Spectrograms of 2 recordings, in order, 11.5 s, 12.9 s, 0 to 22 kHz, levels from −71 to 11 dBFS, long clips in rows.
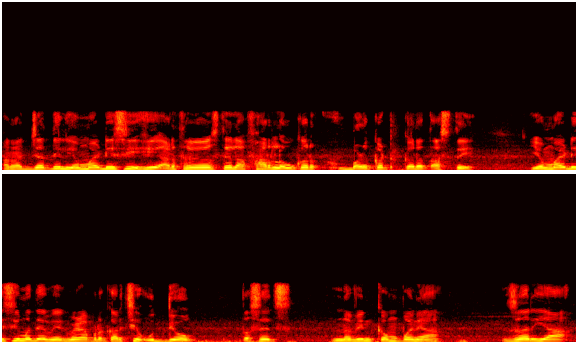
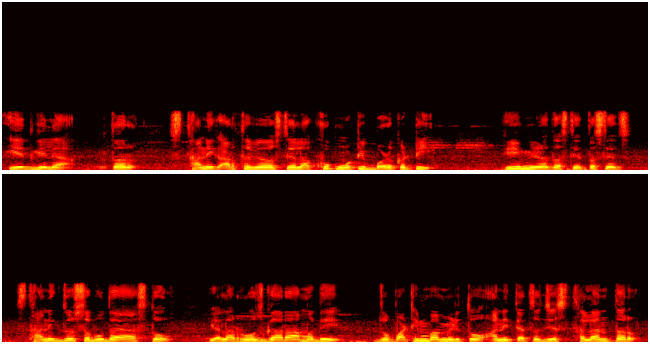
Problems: none marked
